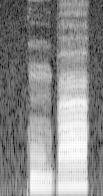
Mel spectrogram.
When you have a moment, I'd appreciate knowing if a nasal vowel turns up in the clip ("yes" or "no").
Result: yes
